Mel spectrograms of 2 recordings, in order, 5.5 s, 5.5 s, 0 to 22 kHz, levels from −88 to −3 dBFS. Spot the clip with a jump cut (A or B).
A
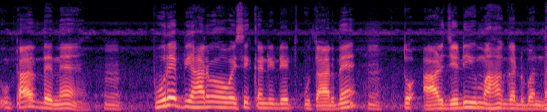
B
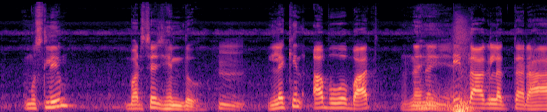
B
